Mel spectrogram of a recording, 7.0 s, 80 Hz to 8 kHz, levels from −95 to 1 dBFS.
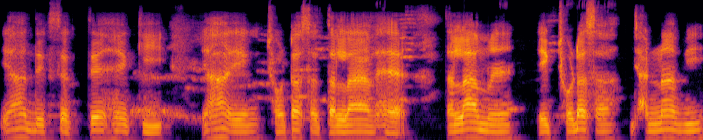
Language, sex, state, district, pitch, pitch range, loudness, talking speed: Hindi, male, Bihar, Supaul, 105 Hz, 105-115 Hz, -18 LUFS, 160 wpm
